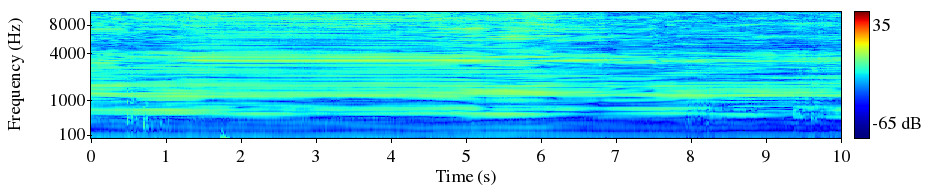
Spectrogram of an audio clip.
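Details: Gaggia Cubika espresso machine that heated and pumped but gave no water, after disassembly, cleaning and syringe priming: steady even buzzing pump hum with regular pulse, no straining or sputtering; delivering water normally.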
